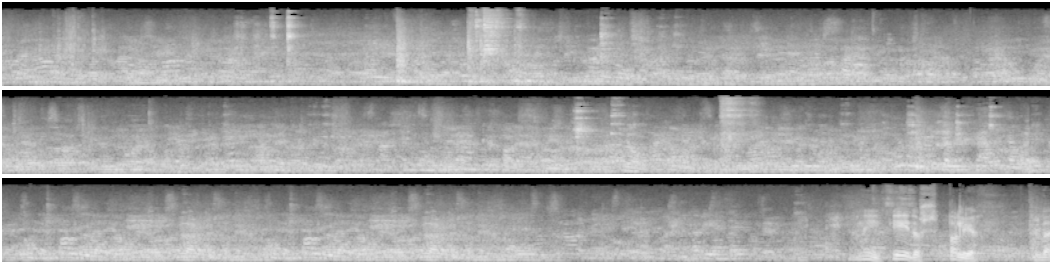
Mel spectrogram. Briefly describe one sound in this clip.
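A crowd of men and women chatter steadily.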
